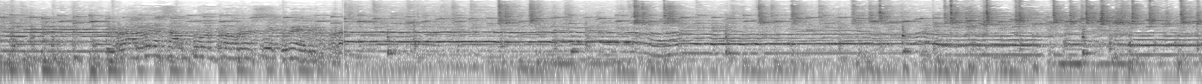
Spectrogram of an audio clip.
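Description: Balinese gamelan music, with metal percussion struck in a steady pattern under long held notes that slide in pitch now and then.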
